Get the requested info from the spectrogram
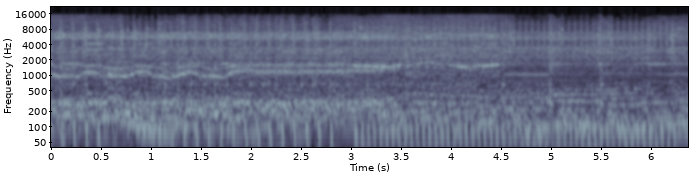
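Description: Brutal death metal recording: heavily distorted guitars with wavering lead lines over fast, dense drumming.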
